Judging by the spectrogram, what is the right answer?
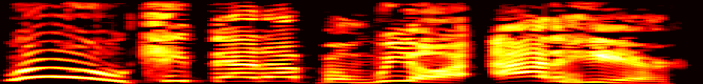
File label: hurrah, survivor voice; Left 4 Dead 2; producer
